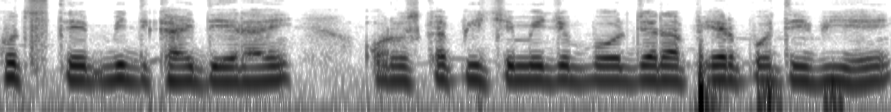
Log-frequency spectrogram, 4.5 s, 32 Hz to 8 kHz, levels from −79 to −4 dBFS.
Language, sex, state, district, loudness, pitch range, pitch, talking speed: Hindi, male, Arunachal Pradesh, Longding, -21 LUFS, 150-160 Hz, 155 Hz, 230 wpm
